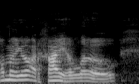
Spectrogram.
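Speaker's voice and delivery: loud, drawn-out, overly happy, lively tone. Gamer describing how a character sounds now, imitating a happy voice. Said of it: "but now she's like so happy now".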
